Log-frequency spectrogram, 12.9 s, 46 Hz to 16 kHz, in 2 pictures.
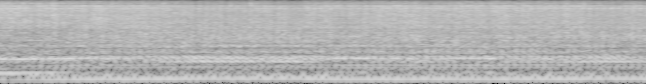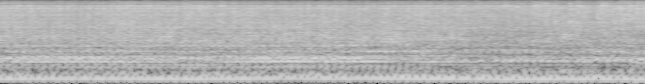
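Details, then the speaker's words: New 408 small block Mopar during flat tappet cam break-in: a deep, steady V8 idle with even lope and only a faint tick. The ticking was traced to the header tapping the oil pan; the engine otherwise sounds healthy. "i don't hear it at all you can hear it but it's not as bad it's because the exhaust like it's it's a little bit of tapping"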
